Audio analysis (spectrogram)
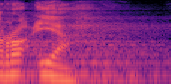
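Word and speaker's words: رعية: Ryatun tulisannya. Membacanya ryah.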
